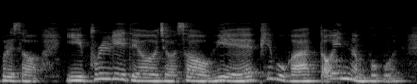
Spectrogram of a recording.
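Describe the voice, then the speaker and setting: A woman's very deep, low pitch at a fairly slow pace, with audible room echo and noticeable background noise. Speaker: nursing instructor. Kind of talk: recorded online lecture.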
